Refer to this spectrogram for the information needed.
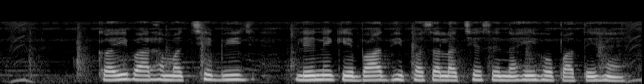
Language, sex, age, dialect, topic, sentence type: Magahi, female, 36-40, Western, agriculture, question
